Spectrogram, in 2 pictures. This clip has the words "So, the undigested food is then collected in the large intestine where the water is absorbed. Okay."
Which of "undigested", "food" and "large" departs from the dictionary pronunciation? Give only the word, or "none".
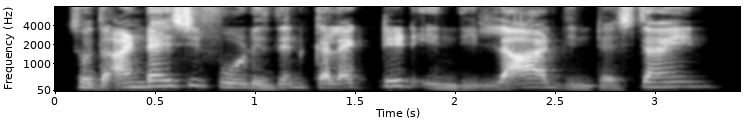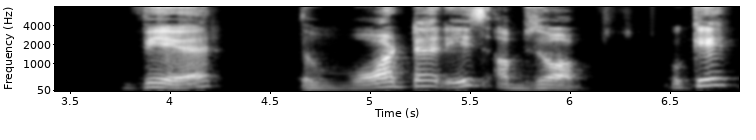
undigested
